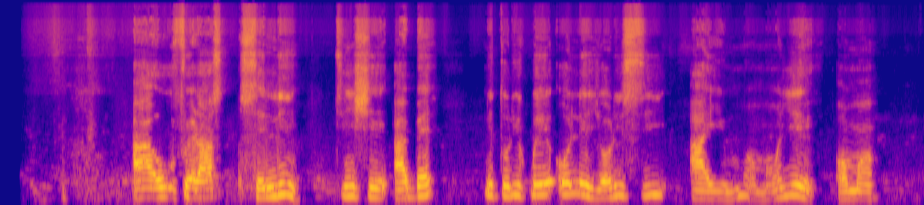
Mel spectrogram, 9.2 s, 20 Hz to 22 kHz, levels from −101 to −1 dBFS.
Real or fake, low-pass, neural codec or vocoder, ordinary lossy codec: fake; none; vocoder, 48 kHz, 128 mel bands, Vocos; none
